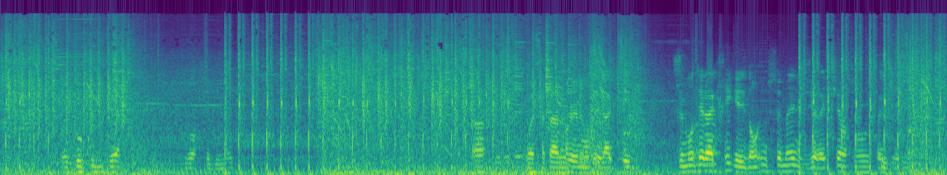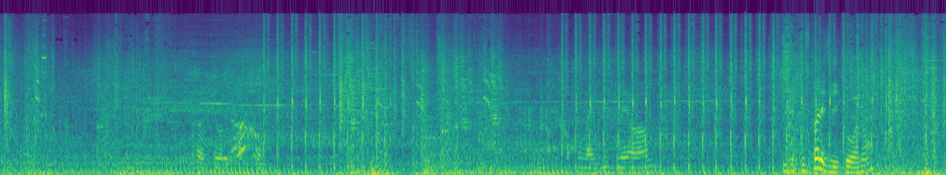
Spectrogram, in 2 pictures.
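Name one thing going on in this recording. Rapid gunfire bursts out close by in quick runs.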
